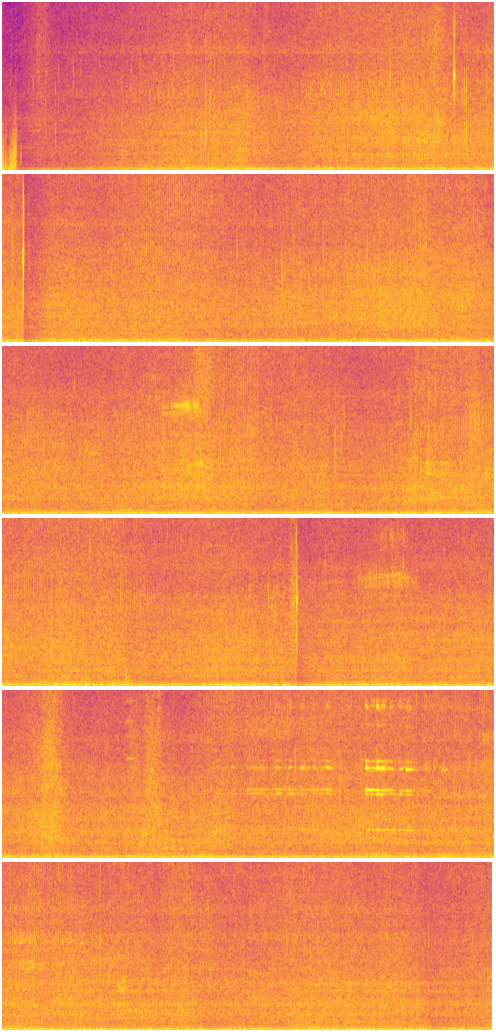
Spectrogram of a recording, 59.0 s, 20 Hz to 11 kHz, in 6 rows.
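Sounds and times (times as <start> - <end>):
wind on microphone: 0.0 - 0.5
motorbike engine rumbling: 40.8 - 51.7.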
